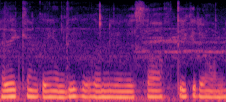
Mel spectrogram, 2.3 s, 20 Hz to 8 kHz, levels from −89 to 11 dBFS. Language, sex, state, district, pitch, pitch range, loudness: Rajasthani, female, Rajasthan, Churu, 180 Hz, 175-190 Hz, -16 LUFS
